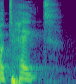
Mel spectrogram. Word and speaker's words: Tate: Is it Tay Tay? – I think it's... Oh, Tate. T-A-T. – Okay, I thought I was saying it wrong. – Tate.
